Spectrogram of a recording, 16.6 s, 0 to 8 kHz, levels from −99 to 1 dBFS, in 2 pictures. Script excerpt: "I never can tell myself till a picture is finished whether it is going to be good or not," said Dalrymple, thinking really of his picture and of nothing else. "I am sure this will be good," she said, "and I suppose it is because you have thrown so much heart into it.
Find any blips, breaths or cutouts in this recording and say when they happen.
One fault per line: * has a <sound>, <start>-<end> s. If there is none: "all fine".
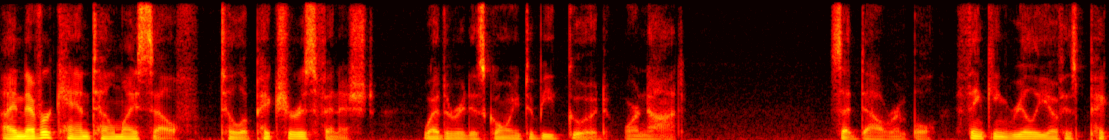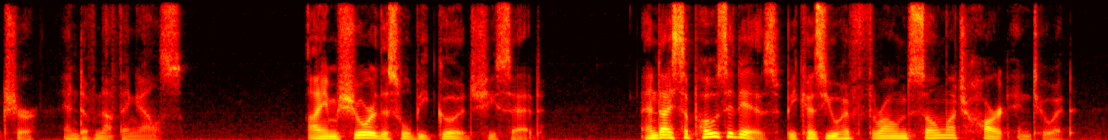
all fine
